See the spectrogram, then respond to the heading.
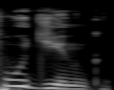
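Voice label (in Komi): "пудинг", Komi, female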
